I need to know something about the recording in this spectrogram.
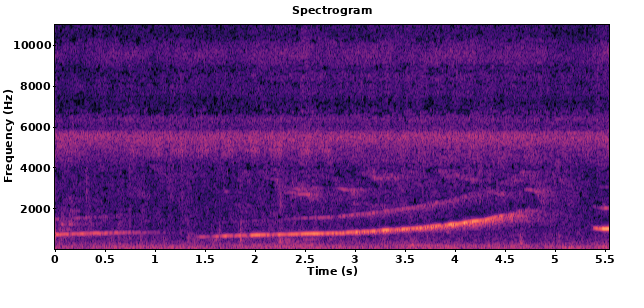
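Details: Gibbon singing near a forest settlement it visits each day to feed on forest fruit: one long, smooth whistled note sweeping steadily upward for over three seconds, with a fainter higher echoing sweep.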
